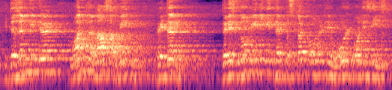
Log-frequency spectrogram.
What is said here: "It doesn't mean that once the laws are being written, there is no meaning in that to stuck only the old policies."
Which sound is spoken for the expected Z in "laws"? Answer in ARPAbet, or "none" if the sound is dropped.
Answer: S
